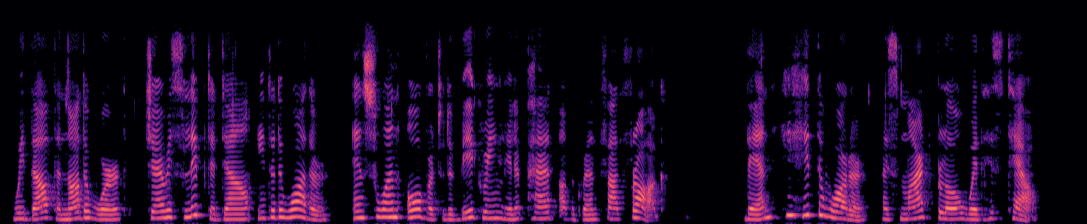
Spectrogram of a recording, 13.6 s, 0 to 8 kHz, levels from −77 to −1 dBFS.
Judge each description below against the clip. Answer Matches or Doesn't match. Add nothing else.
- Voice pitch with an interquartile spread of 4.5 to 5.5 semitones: Matches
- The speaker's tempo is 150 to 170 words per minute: Doesn't match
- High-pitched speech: Matches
